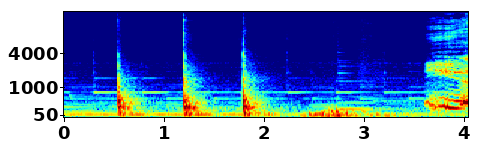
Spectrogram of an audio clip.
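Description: Three solid, evenly spaced knocks on a tree trunk, loud with a brief woody ring, then a short lull before a voice starts up at the end.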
